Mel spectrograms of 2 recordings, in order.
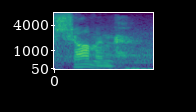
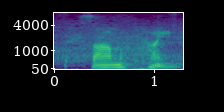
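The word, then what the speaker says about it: Samhain: And entering the ring now is Shaman. Actually pronounced Sam Hain.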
